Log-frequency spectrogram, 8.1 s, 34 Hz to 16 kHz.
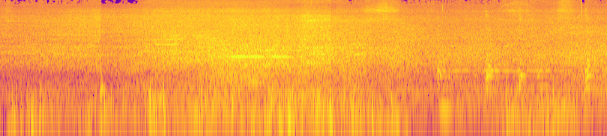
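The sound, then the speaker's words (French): Steady roadside traffic as cars drive onto the ramp to the expressway toward Lorient, about one car every 10 seconds: a continuous low engine rumble mixed with wind buffeting the microphone, and a faint tonal whine toward the end. “Donc là, il y a davantage de voitures qui s'engagent sur la bretelle qui mène à la voie express côté Lorient.”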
